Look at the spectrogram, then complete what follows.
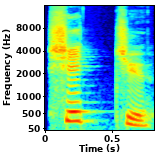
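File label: "сетчы" Komi, female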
